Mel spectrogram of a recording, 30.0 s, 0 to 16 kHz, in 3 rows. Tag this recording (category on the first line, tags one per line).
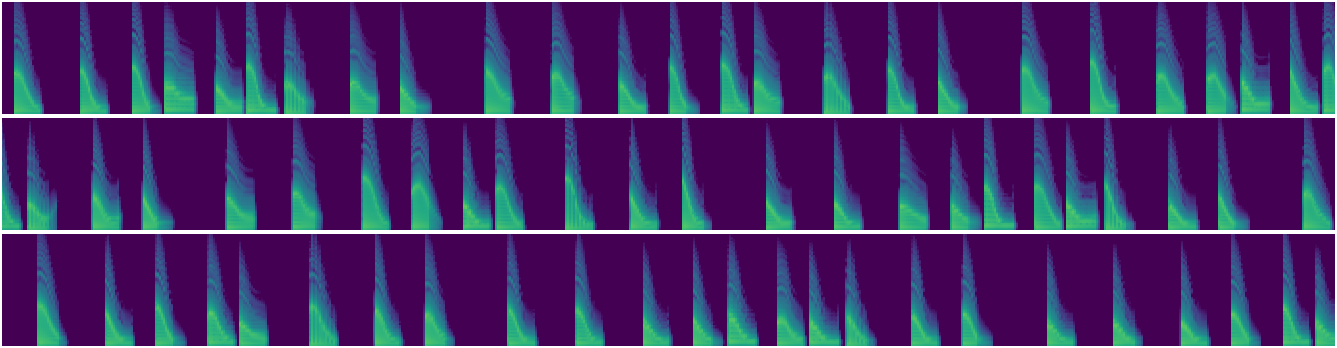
Music > Solo instrument
303
Acid
electronic
hardware
house
Recording
Roland
synth
TB-03
techno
